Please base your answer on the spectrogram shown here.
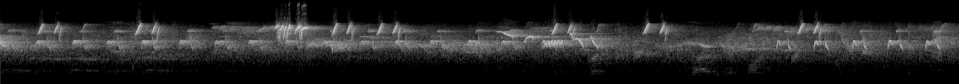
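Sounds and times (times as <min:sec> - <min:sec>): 
soft overlapping rosy minivet chatter: 0:00.0 - 0:04.5, 0:05.5 - 0:09.5.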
